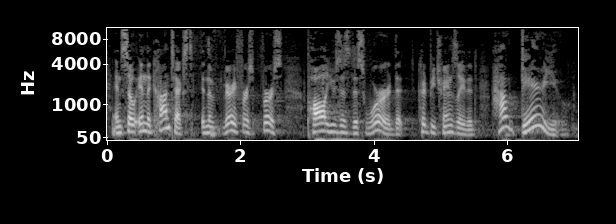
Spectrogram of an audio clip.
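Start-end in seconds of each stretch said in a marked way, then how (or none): 5.8-6.9 slow, higher-pitched scolding; indignant scolding, drawn out; strong scold. Retold or imitated. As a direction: scold them slowly, leaning on DARE. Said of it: "really, really strong scold".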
